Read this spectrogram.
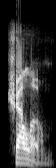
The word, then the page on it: shalom: American English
